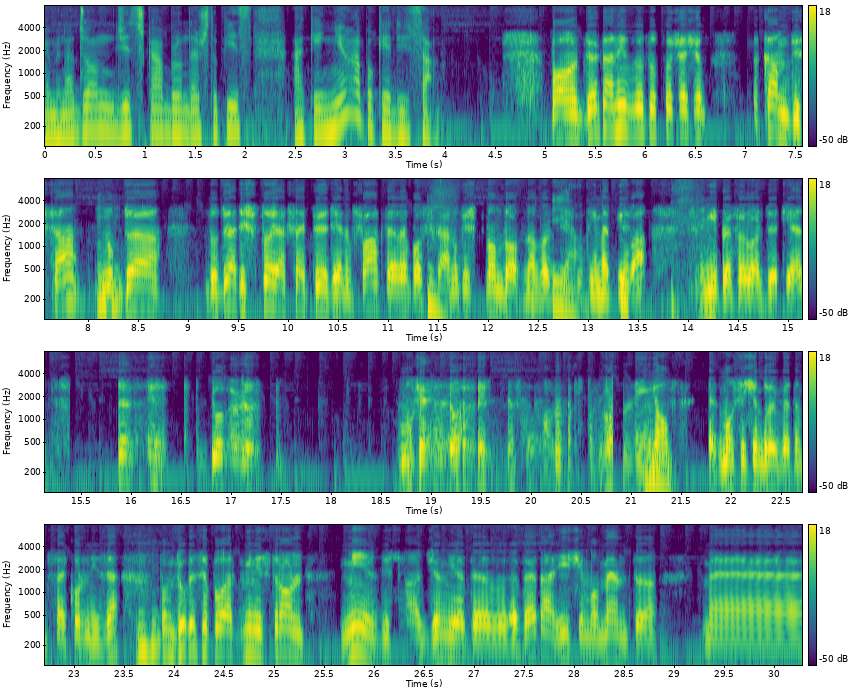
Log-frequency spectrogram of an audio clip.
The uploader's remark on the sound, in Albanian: ishte i ftuar nëpërmjet një lidhjeje telefonike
